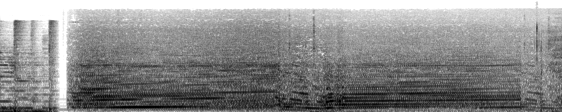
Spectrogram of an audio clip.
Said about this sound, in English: Now, that sound effect right there was a Ferrari.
